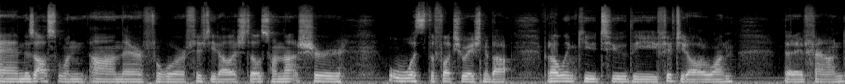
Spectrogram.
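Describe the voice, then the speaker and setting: A man talks with monotone, flat intonation. Noticeable background noise sits behind him. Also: medium pitch for a man, moderate pace. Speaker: product reviewer. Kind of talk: product review. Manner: quiet, not loud; casual with many fillers.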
